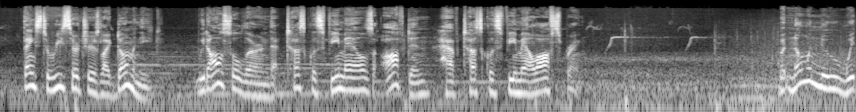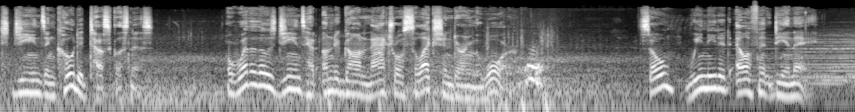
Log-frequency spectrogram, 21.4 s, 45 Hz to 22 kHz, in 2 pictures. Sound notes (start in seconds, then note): 7.6 birds chirp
